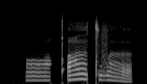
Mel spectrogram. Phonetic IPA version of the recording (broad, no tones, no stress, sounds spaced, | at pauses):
ɔː qʼ ɐː t v ɐ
